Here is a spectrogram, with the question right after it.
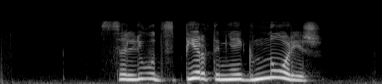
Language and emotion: Russian, angry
